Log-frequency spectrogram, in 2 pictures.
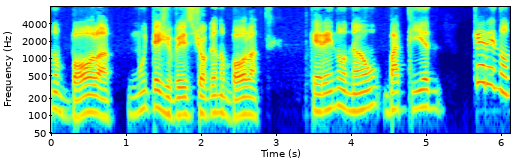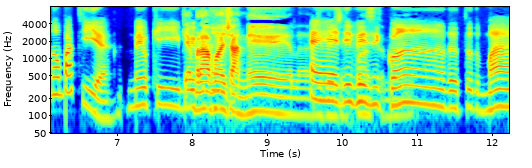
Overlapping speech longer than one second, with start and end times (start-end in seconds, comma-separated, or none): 9.6-10.9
